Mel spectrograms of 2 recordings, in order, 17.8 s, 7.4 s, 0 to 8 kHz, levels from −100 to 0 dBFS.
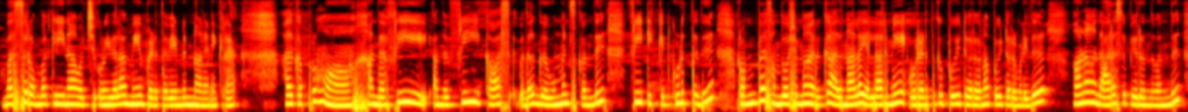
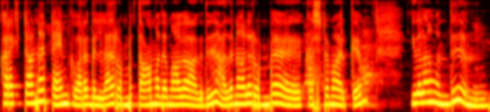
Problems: none marked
